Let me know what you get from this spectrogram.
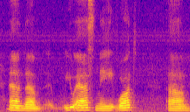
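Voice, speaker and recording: An American accent with ordinary pitch variation and audible room echo. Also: woman. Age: 70s. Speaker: grandmother telling her life story. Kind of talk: oral history interview. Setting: at her home. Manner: hesitant, many filler words.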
